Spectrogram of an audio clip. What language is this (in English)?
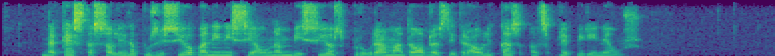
Catalan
